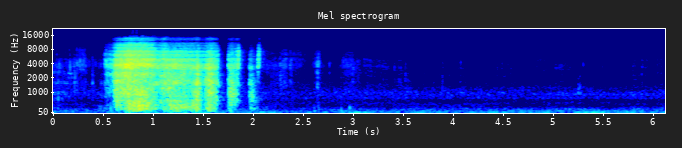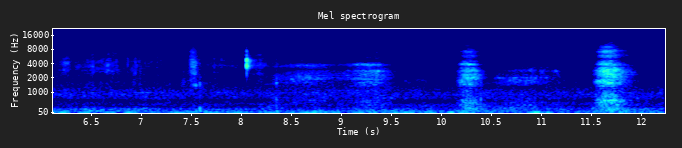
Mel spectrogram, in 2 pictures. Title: Apparently I wasn't quite done with the sneezing and nose blowing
